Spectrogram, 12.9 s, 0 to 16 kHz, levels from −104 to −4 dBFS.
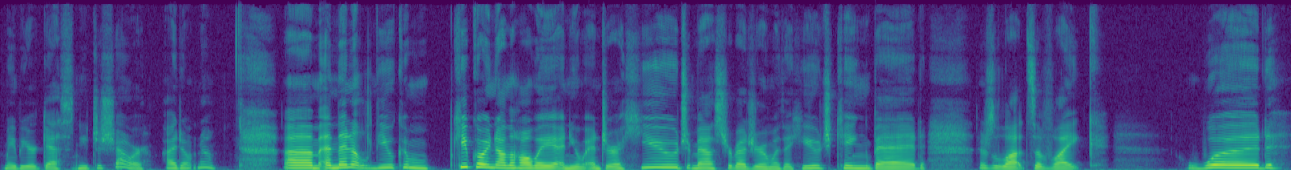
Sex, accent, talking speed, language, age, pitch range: female, American, 165 wpm, English, 30-49, 200-245 Hz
